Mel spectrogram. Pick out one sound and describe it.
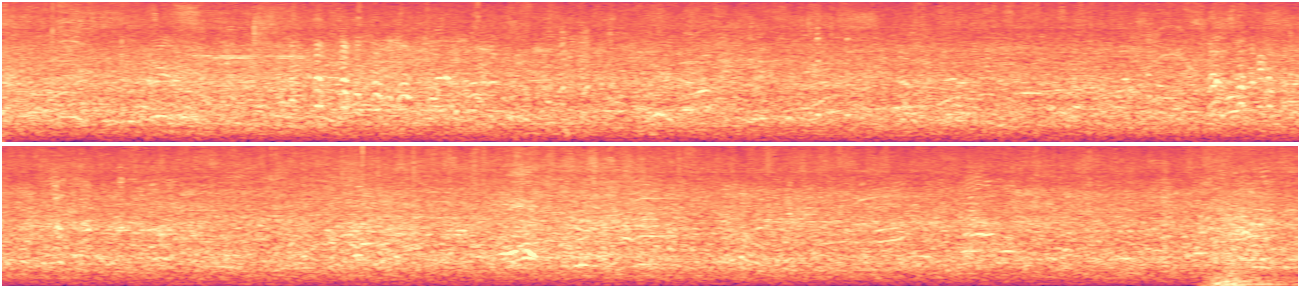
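A large crowd cheers loudly in an arena.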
